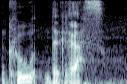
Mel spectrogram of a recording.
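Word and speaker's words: coup de grâce: It's pronounced coup de grace, by the way.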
